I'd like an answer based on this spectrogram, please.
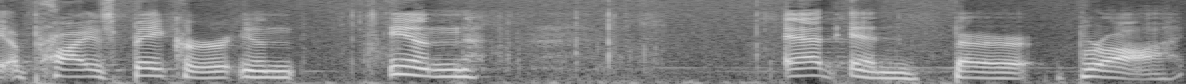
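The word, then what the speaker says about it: Edinburgh: prize Baker in in Ed and bra Ed bra see I want to say the Burl it's not Burl or bur it's bra um our great great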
